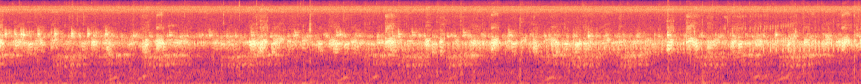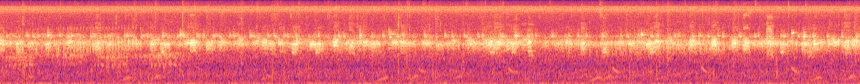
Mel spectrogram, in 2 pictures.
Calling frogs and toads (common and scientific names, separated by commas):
Burmeister's tree frog (Boana prasina), Bischoff's tree frog (Boana bischoffi), Cochran's lime tree frog (Sphaenorhynchus surdus), Leptodactylus latrans, Physalaemus cuvieri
